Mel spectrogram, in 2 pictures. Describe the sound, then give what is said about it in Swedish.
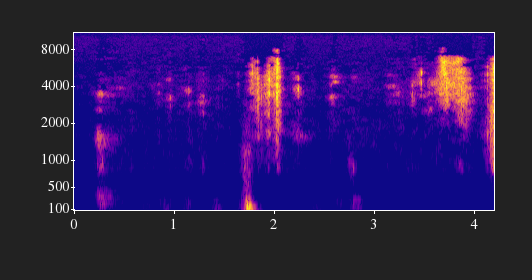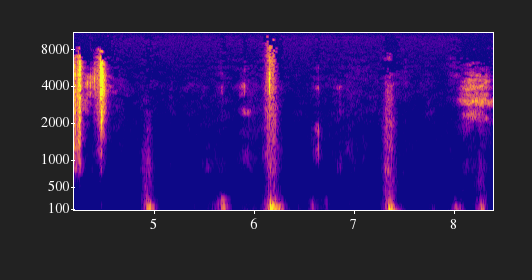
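Soft handling noises: a few papery swishes and rustles mixed with muffled thumps and light taps as pages are leafed through at an unhurried pace, turning on to Second Thessalonians chapter 2, with no one talking. “Vi bläddrar vidare.”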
